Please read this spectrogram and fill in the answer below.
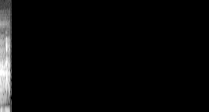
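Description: Silence: the sound track is dead quiet, with only the tail of a spoken word at the very start.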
